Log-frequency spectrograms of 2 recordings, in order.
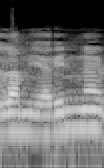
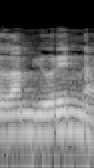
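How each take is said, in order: First: The vowel after the y is 'a'. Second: The vowel after the y is 'u'. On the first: "Bisa dibaca lam yarinna" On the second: "bisa dibaca lam yurinna"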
